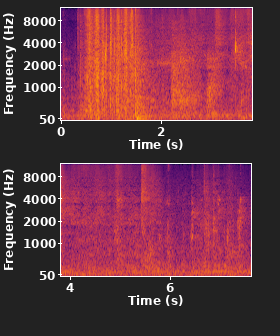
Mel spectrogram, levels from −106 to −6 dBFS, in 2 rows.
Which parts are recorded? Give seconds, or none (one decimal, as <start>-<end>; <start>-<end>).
0.0-2.8; 5.6-7.6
